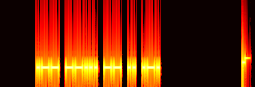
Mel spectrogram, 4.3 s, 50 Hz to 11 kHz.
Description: Morse code, heard as a keyed tone, about 29 wpm, 700 Hz. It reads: W7MIR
